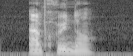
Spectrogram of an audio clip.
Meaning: imprudent, incautious, reckless, unwise
- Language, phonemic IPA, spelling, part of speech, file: French, /ɛ̃.pʁy.dɑ̃/, imprudent, adjective, Fr-imprudent.ogg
